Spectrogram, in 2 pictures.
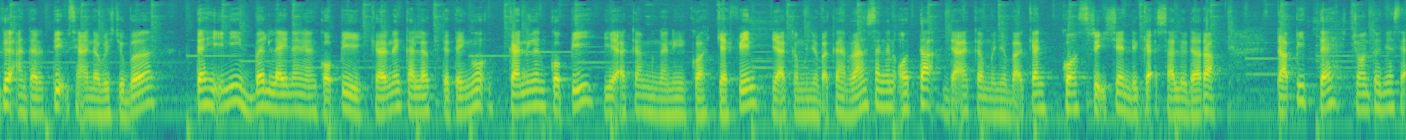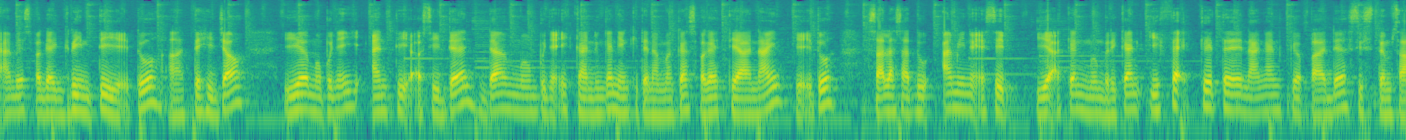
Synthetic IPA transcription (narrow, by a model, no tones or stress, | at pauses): d͡ʒuɡaʔa̰nt̪aɾat̪ip̚sjã̰ŋʔa̰ndabolɛht͡ʃuba | t̪ɛɦḭnĩbərlainanŋãnkopikəɾanãkalawki̥t̪at̪eŋɔʔkanaŋãnkopiiaʔa̰kanmə̃ŋanaŋĩkuahkɛfinjaakanmə̃ɲəba̰ʔp̚kanransaŋanʔo̰t̪aʔda̰nʔa̰kanmə̃ɲəba̰p̚kankɔnst̪ɾik̚səndəkat̪̚saludaɾah | t̪apit̪ɛht͡ʃɔnt̪ɔhɲasaja̰ʔa̰mbɪlsəbaɡajɡɾint̪ija̰ʔḭt̪uət̪ɛɦd͡ʒaw | iamə̃mpuɲaiant̪iʔɔ̰k̚sidəndanmə̃mpuɲã̰ʔikanduŋãnjaŋkit̪anamãkansəbaɡajt̪eanãjnja̰ʔḭt̪u | salahsat̪uʔamino̰ʔɛ̰sit̪̚ | iaʔa̰kanmə̃mbəɾikanifɛt̪̚kət̪ənãŋãnkəpadasist̪əmsa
